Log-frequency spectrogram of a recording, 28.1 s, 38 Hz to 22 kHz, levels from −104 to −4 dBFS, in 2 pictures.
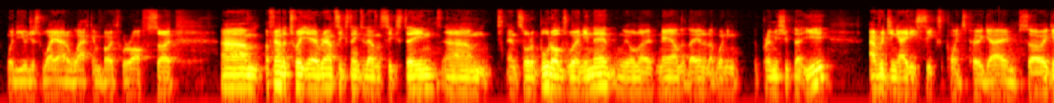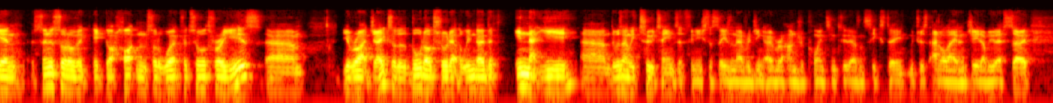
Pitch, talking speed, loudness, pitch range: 95 Hz, 230 wpm, -26 LUFS, 85-100 Hz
